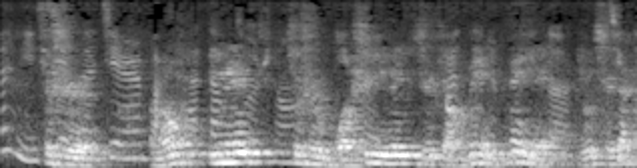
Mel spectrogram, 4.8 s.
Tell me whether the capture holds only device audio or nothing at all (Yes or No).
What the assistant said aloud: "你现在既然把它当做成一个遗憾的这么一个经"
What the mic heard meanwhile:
No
